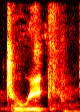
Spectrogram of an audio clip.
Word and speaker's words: Tariq: They do have a guy who started really hot and was a rookie sensation in Tyreek Woolen. Tariq. Got to pronounce that correctly.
